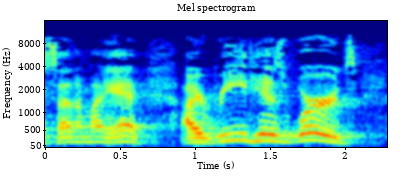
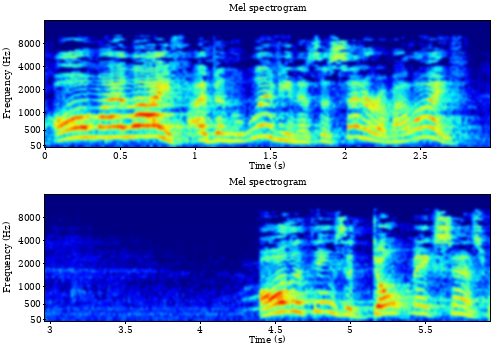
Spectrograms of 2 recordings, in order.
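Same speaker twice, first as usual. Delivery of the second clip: preaching loud; 8 semitones higher, 5 dB louder than usual. Real, not acted. Preacher driving point home.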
